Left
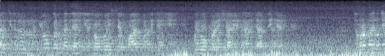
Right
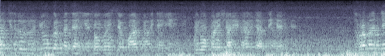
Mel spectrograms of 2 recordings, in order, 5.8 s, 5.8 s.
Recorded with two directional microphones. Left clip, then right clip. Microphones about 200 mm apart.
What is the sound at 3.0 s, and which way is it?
Speech, 50° right (ahead or behind).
